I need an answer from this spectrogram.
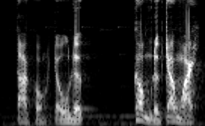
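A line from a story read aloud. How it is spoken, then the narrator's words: Shouted loudly. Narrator (Vietnamese): thầy Tám đã kịp quát lớn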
